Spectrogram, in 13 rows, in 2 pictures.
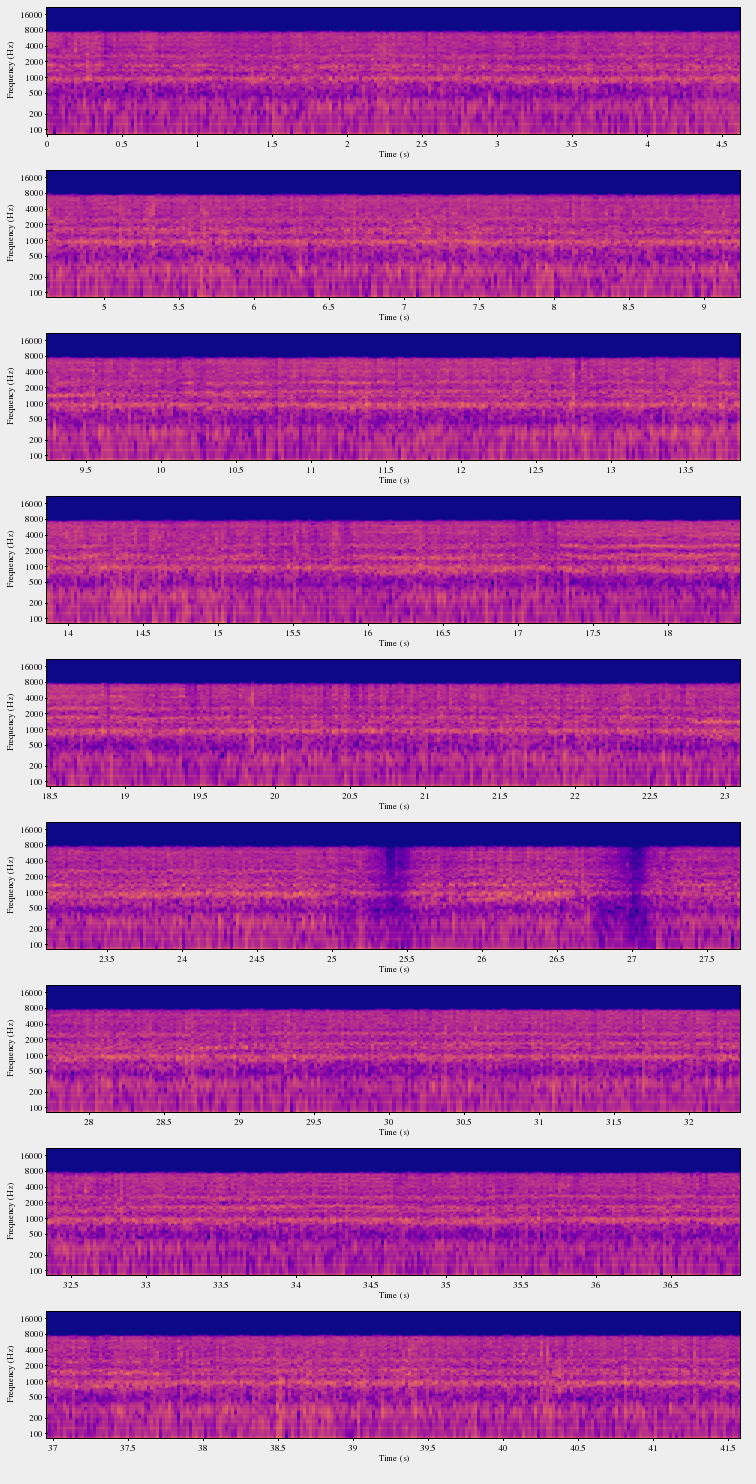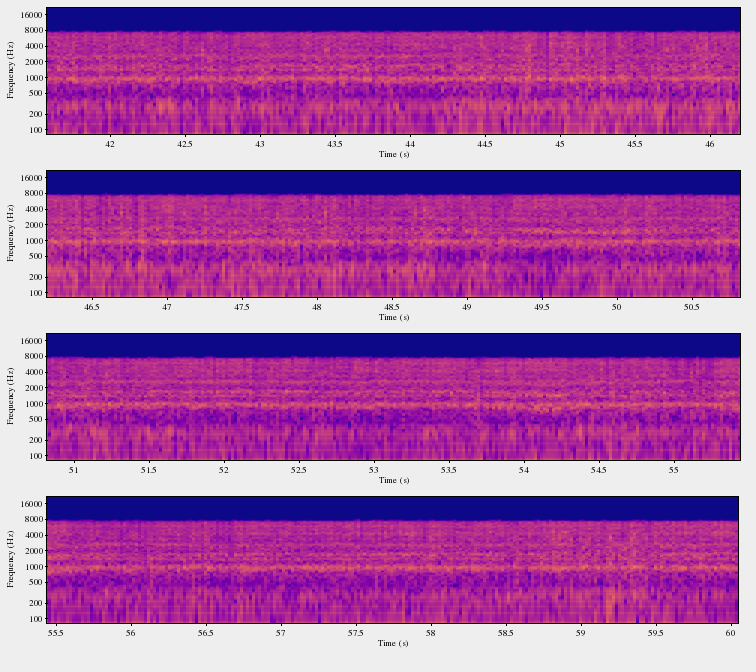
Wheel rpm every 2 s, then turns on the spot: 230, 230, 230, 230, 220, 220, 230, 220, 220, 230, 230, 210, 140, 120, 200, 240, 220, 230, 220, 230, 220, 230, 230, 230, 230, 230, 230, 230, 230, 230.
none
